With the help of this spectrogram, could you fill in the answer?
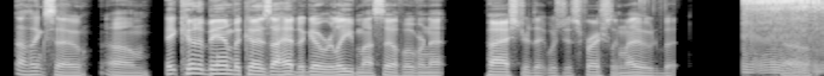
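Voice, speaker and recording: Someone with a Southern US accent speaks at a moderate pace with ordinary pitch variation, in dry, close sound with no echo. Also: man, fairly low pitch for a man. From US South. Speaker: hunting podcast host. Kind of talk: casual chat.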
